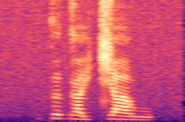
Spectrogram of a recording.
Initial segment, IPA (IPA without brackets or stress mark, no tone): t̪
